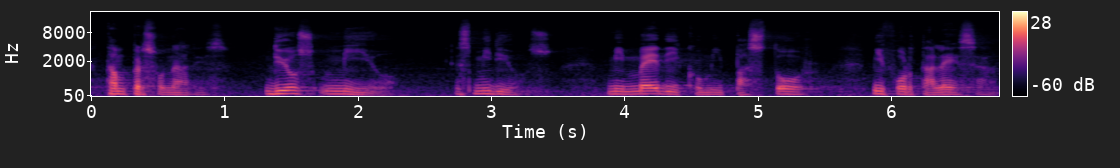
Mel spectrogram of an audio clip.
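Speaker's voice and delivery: ordinary talk, nothing marked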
